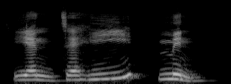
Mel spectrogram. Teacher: However, here, the ya is preceded by a letter carrying kasra. So it will be pronounced as long e.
